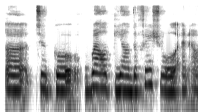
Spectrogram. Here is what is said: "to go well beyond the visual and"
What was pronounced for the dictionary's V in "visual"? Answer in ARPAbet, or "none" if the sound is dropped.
F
